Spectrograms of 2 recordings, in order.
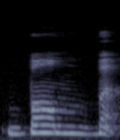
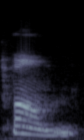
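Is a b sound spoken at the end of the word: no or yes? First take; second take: yes; no. First: A b sound is heard after the m. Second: The word ends on the m sound. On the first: The speaker calls it wrong. "It's not bomb" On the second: The speaker calls it right. "The last sound is M. So just pretend that the B isn't there"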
